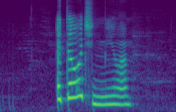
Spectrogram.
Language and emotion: Russian, positive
